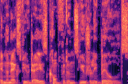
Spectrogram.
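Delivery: ordinary delivery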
